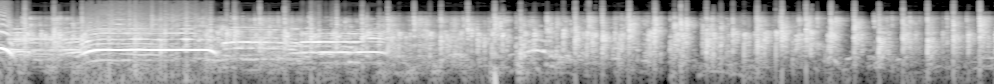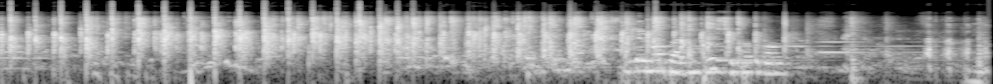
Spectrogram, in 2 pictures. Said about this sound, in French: Une de nos traditions, c'est que lorsque quelqu'un fait une goguette pour la première fois de sa vie, on l'applaudit deux fois plus fort. Alors on va applaudir deux fois plus fort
